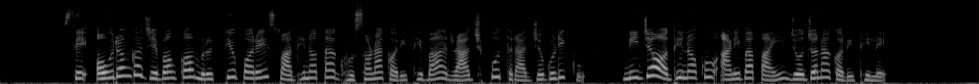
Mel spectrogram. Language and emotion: Odia, neutral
